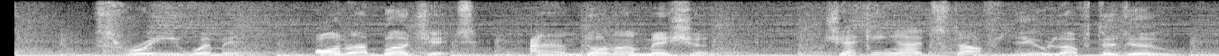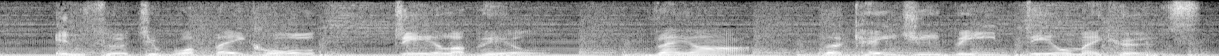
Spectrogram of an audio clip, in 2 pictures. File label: british announcer authoritative street interviewers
